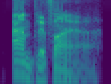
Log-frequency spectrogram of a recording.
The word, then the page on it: amplifier: British English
